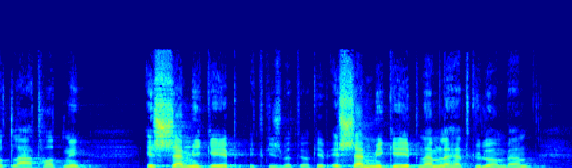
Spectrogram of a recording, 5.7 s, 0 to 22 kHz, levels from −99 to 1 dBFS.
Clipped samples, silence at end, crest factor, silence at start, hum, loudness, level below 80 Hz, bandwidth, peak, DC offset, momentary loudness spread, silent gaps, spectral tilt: under 0.1%; 0.4 s; 22 dB; 0 s; none; -44 LUFS; -84 dBFS; 15.5 kHz; -24 dBFS; under 0.1%; 17 LU; none; -3 dB/octave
